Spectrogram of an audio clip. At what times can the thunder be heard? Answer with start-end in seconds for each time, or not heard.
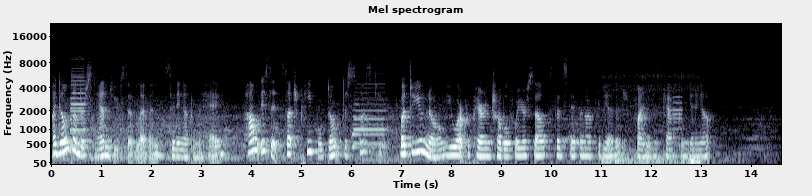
11.0-13.0.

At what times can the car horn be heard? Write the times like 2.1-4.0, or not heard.
0.3-0.8, 6.0-6.8, 10.6-12.7.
